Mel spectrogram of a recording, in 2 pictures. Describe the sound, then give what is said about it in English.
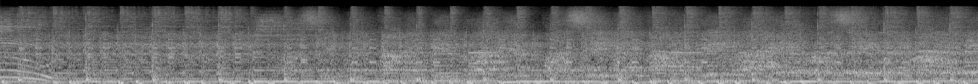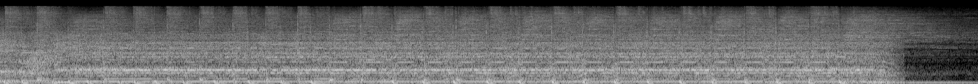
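A loud, dense rock band plays a cover song at full volume, with driving drums, thick guitars and raw, shouted vocals, before cutting off abruptly at the end. “That was just …, the … covered by ….”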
